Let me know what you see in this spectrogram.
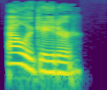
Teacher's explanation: It has four syllables. The primary stress is on the first syllable, but the third syllable does have a softer secondary stress.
